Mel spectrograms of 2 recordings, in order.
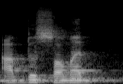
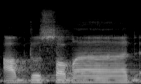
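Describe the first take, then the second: First: The vowel after the m is short. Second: The vowel after the m is long. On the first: The speaker calls it right. "Dibaca pendek" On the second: The speaker calls it wrong. "jangan panjang. Abdus Somad itu salah"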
